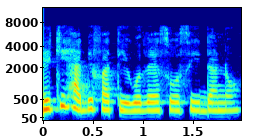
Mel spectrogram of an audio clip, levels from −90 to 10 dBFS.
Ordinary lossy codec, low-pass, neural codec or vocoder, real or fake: none; 7.2 kHz; none; real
